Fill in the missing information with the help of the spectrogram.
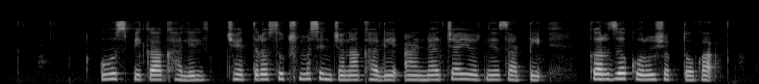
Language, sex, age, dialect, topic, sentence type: Marathi, female, 25-30, Standard Marathi, agriculture, question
